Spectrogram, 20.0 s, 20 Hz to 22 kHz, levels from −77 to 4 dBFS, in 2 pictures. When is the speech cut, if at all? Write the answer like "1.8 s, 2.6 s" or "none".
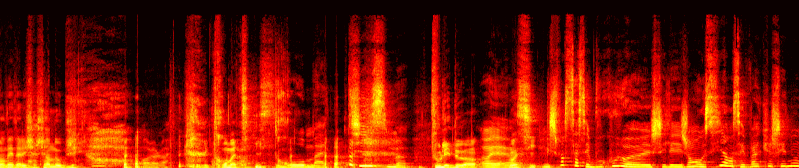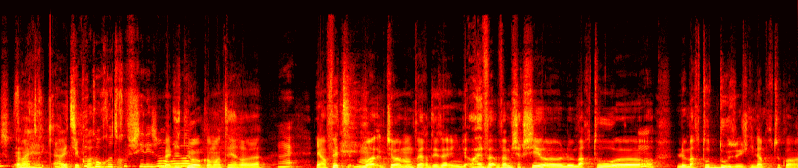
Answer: none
